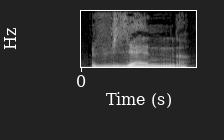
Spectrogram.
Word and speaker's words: viennent: and the last one, because you've got this double N here, you need to pronounce this like and that's the reason why you should pronounce it viennent, viennent, okay?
